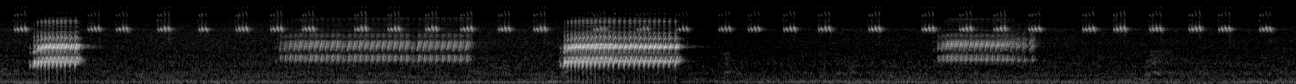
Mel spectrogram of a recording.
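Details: Calls of a male gray tree frog beside a forest pond in Ontario, Canada, warning a rival male that answers from the background: loud rattling trills alternate with longer, fainter replies, back and forth, over a regular high-pitched insect chirp.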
